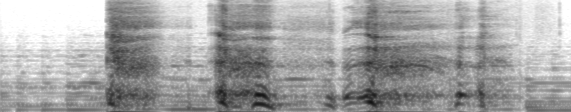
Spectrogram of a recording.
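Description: Several harsh coughs and throat clearing from someone with something caught in their throat, loud rough bursts with short gaps between them.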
